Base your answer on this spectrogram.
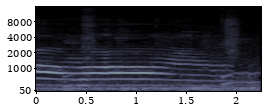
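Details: Fighting domestic cat holding one sustained, throaty yowl that wavers slightly and dips near the end, a continuous threatening moan against faint background music.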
